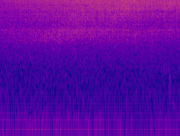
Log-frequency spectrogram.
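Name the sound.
fizzing ear drops in the ear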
